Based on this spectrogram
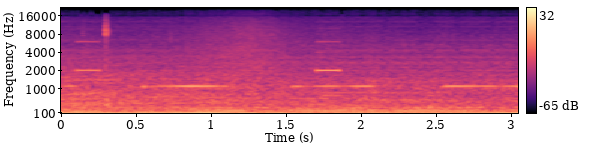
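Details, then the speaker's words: Salvage-auction car just after it starts right up: short chime tones repeat about once a second over a steady low idle as maintenance-due reminders for engine oil, oil filter and tire maintenance sound. "starts right up man maintenance due for engine oil thank you and the oil filter thank you and tire maintenance thank you"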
